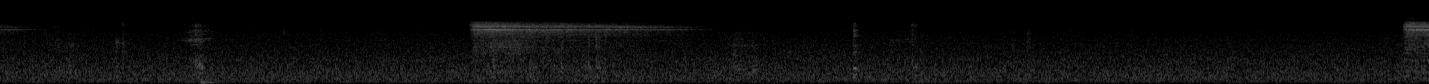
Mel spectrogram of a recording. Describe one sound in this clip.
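A metal spring creaks faintly as a hanging weight bobs up and down.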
